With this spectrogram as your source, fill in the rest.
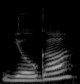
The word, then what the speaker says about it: yoga: So for example, in modern day Hindi, this word for yoga is read as yog.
